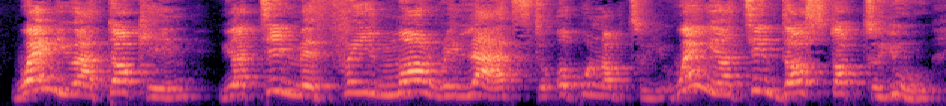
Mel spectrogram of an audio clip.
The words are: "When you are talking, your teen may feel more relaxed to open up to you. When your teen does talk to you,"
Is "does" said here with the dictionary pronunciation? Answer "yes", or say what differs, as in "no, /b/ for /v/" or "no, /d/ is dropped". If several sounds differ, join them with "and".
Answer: no, /s/ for /z/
